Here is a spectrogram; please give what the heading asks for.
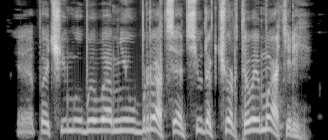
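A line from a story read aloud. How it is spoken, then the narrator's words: Yelling. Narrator (Russian): завопил Пейнтер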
